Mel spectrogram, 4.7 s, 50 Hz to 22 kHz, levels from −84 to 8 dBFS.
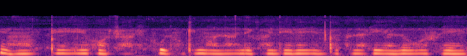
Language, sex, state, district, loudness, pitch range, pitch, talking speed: Hindi, female, Uttar Pradesh, Hamirpur, -20 LUFS, 190-195 Hz, 195 Hz, 230 wpm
